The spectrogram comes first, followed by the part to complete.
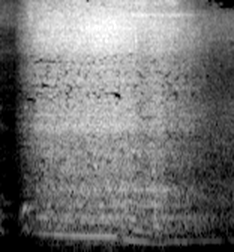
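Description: Electric countertop blender running loud, churning cultured cream in ice-cold water to make butter. It starts about a quarter second in, its motor hum drops in pitch partway through, and it falls away just before the end.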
